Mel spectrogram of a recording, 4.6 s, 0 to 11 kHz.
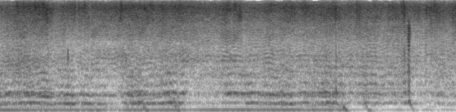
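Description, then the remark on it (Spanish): A dense, continuous buzzing of a swarm of about 100,000 bees, loud and steady throughout with layered droning tones and occasional individual bees zipping past. “Y este, el sonido que hacen 100.000 abejas.”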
